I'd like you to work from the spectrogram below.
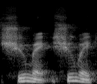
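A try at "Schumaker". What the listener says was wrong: No. Because it's shoemaker, but there's no R. So you just take off the R. So then it's shoemaker. It's shoemaker. It's shoemaker.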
